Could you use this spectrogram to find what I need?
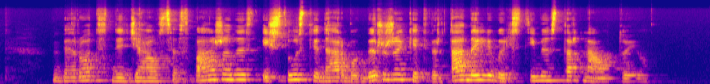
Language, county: Lithuanian, Vilnius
